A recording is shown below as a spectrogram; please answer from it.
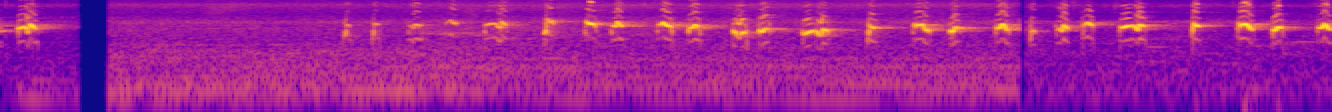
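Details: Cucak wilis or rengganis leafbird, a lure recording to draw wild birds: a fast run of bright, sharp chirps around the upper mid range, loosely repeated, starting after a short low rumble that fades out.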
